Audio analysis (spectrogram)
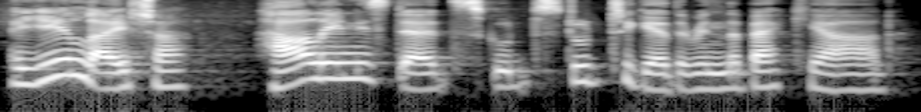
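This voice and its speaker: Animated Australian woman reading a children's story. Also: lowish voice, moderate pace, clear, resonant tone. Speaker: storybook reader. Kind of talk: scripted children's story narration.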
